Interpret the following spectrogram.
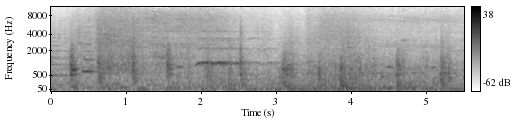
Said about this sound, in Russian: Поезд расходился, мотаясь, качаясь, потом стал нести ровно на всех парах.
